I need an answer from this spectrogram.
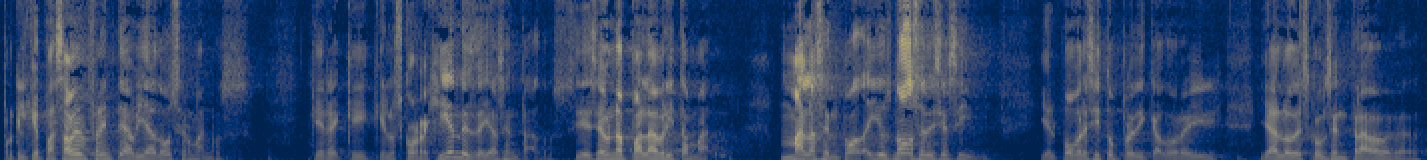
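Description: A man's voice: fairly high pitch, expressive, normal speed, fairly bright tone. A male pastor giving a conversational sermon, often checking in with the congregation through rhetorical questions. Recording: long hall reverb.

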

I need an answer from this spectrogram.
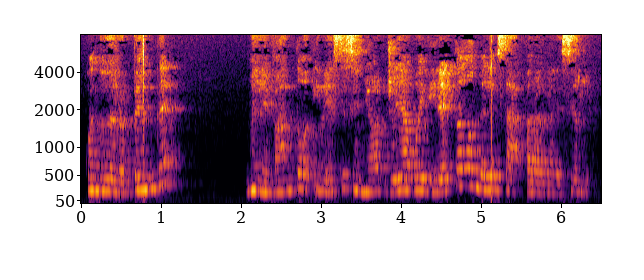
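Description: A woman telling her testimony in church, halting and repeating words as she remembers. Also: fairly high pitch, darkish tone. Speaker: church member giving testimony. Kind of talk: spoken testimony. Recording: echoey room, far from the mic, noisy.

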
